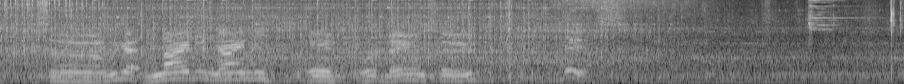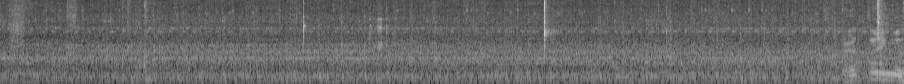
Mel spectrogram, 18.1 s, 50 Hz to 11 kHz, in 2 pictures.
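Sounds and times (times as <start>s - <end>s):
high rattle: 0.0s - 7.2s
machine tool motor hum: 0.0s - 18.0s.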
